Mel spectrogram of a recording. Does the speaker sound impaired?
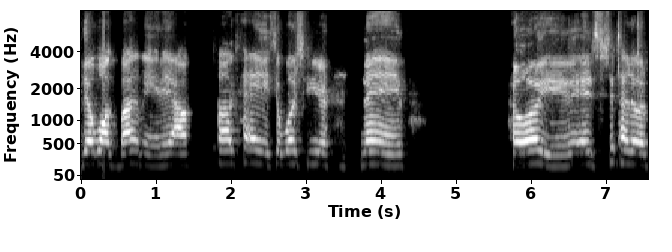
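Yes: cerebral palsy; speech impediment, noticeable on phone calls.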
